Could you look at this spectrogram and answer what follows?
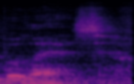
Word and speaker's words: Boulez: And then he continued on to the And he pronounced it Boulez.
